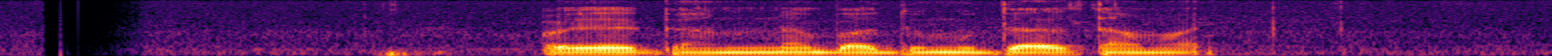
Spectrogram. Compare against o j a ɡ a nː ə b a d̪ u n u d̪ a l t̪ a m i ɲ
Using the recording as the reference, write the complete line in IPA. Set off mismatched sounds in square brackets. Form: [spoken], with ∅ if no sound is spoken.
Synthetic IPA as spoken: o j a ɡ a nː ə b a d̪ u [m] u d̪ a l t̪ a m [a] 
